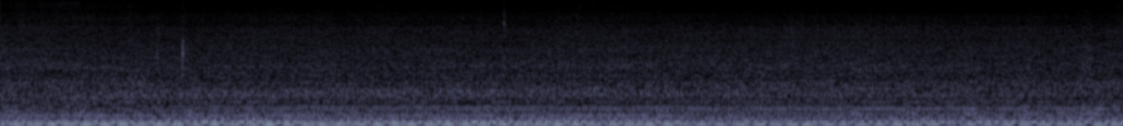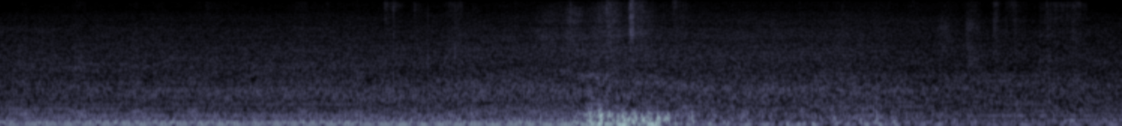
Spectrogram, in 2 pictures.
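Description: GE PTAC wall air-conditioning unit running with a steady low mechanical hum. About eleven seconds in there is a loud, brief rumbling thump, and the hum is quieter after it.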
